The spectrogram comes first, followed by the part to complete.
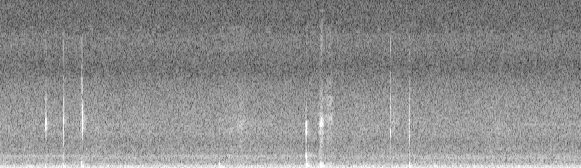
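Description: Near silence: faint room tone with a few soft, short clicks, three just after the start and a cluster of four a little past the middle.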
